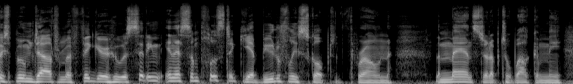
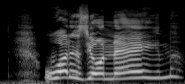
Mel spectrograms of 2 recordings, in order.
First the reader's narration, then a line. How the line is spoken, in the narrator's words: asked, his voice as sweet as prime nectarine peel and filled with chorus of excitement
